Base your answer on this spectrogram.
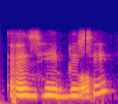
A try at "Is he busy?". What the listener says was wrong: No, don't say the H.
